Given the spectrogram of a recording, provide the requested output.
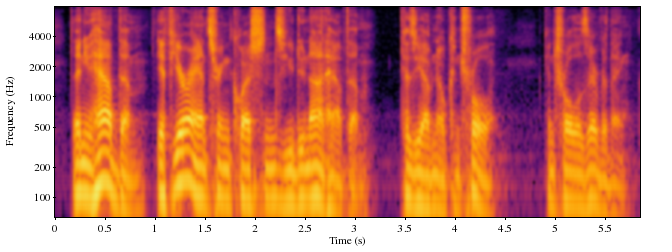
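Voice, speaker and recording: In a very clean recording with a silent background, a man with a very deep, low pitch and vocal fry talks at a very fast pace with lively intonation. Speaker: insurance sales agent. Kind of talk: casual podcast chat.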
